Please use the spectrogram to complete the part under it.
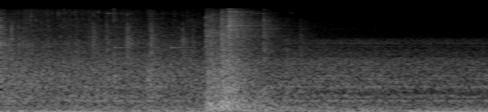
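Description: A metal shutter door rattles open.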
